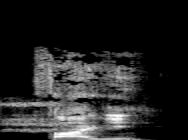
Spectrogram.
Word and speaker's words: Feige: And speaking of that guy, Jeff Johns and what Kevin Feige, I'm saying that right? – Feige. – Feige.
